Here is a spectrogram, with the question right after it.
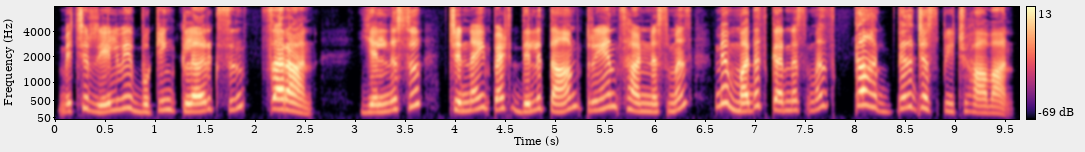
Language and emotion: Kashmiri, disgusted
